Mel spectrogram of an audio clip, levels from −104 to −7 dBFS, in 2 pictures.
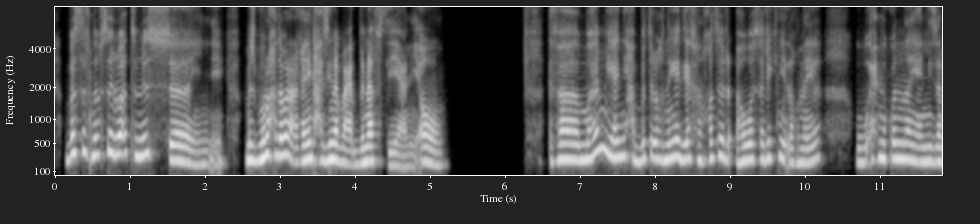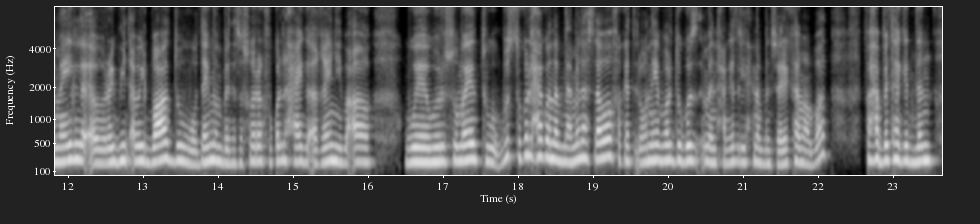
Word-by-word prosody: بس 335 +7 +3
في 305 -4 0
نفس 310 +3 0
الوقت 325 -2 +3
مش 325 0 -1
يعني 210 -4 0 0.3
مش 235 0 +4
باروح 270 +8 +5
أدور 305 0 +6
على 230 - +3
الأغاني 230 +3 +4
الحزينة 245 -1 +4
بع 210 -5 +2
بنفسي 215 0 +1
يعني، 155 +2 -6
آه. 185 -5 0 1.4
فالمهم 245 - +3
يعني 275 +2 +2
حبيت 250 0 -2
الأغنية 255 +2 +2
دي 250 -2 +2
عشان 250 -2 -2
خاطر 260 +4 -1
هو 230 +4 +1
شاركني 260 +3 -2
الأغنية 210 +4 -4 0.4
وإحنا 240 +5 -2
كنا 255 -1 +1
يعني 220 -1 -1
زمايل 220 +3 +1
قريبين 210 +4 -1
أوي 230 0 0
لبعض، 230 +2 +3
ودايمًا 215 +1 -1
بنتشارك 200 +2 -4
في 220 - -12
كل 225 +2 -3
حاجة، 215 -3 -4
أغاني 215 +3 -1
بقى 215 +1 -3 0.4
و 215 +1 +2
ورسومات 230 +3 0
وبُص 230 - -4
كل 300 +2 -1
حاجة 285 +2 0
كنا 260 -3 +3
بنعملها 225 +4 -1
سوا، 260 +3 +2
فكانت 225 -5 -7
الأغنية 225 +4 -2
برضه 235 0 -1
جزء 230 +1 -2
من 220 - -3
الحاجات 200 +2 -7
اللي 210 -1 -5
إحنا 210 0 -6
بنشاركها 190 +3 -4
مع 190 -3 -4
بعض، 245 - -5 0.5
فحبيتها 240 0 0
جدًا، 230 0 0
230 Hz, 155 wpm, -25 LUFS, 215-255 Hz, 1.4 s, أدور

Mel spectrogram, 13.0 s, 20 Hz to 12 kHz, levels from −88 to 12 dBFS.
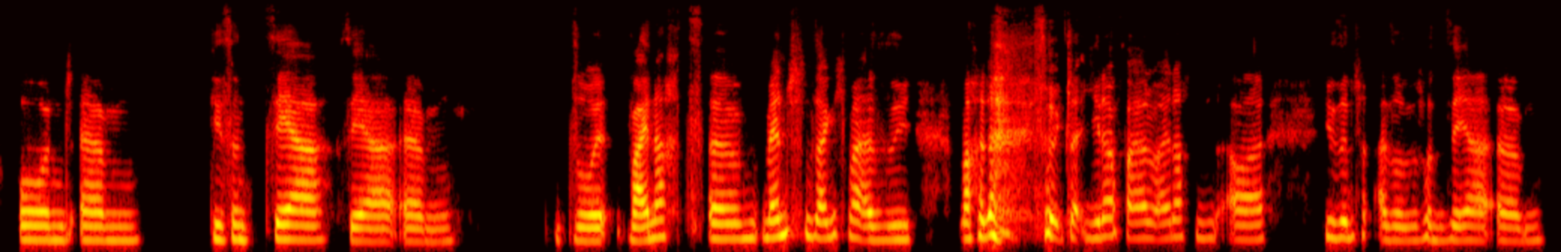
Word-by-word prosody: und 190 -1 +2
ähm, 185 0 -1 0.6
die 200 - +3
sind 190 -1 -1
sehr 195 -1 +4
sehr 170 -1 +1
ähm, 170 +1 -4 0.9
so 175 -2 +3 0.2
Weihnachts 190 +6 +3
ähm, 205 +1 +1
Menschen, 240 +3 +2
sage 215 +1 +2
ich 250 - -12
mal. 220 -1 +2
Also 185 0 0
sie 195 0 -3 0.3
machen 210 +3 +2
da 260 - +11 0.3
so, - - +2
klei - - -2
jeder 220 +3 -2
feiert 210 0 -3
Weihnachten, 215 +1 -7
aber 195 +1 -3 0.5
die 225 - -3
sind 220 +2 -1
sch 255 - -10
also 185 -1 -5
schon 185 -1 -7
sehr 185 -1 -2
ähm, 180 +1 -5
190 Hz, 145 wpm, -23 LUFS, 185-215 Hz, 0.9 s, da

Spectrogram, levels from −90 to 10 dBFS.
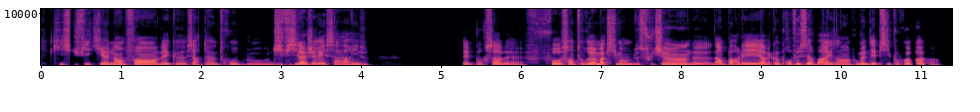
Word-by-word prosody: qu'il 120 - -8
suffit 140 +4 -6
qu'il 135 - -2
y - - +2
ait - - +2
un 125 - +2
enfant 140 +4 +3
avec, 130 0 -1
heu, 125 -2 -2
certains 130 +1 -3
troubles 145 0 -4
ou 120 0 -6
difficiles 130 +3 0
à 125 - +6
gérer. 150 +5 +1
Ça 135 -3 -4
arrive 135 +1 -1 1.2
et - - -2
pour 125 +1 -9
ça, 145 0 +2
beh, 130 - -3 0.2
f - - -19
faut 130 -1 +4
s'entourer 130 +2 +1
au 130 - +5
maximum 130 +2 +1
de 125 - -4
soutien, 130 +1 +1
de 110 -4 -2
d'en 110 +3 +1
parler 130 +2 +2
avec 115 -1 +1
un 115 - +2
professeur, 125 +1 +1
par 115 -2 +3
exemple, 130 +1 0
ou - - -3
même 130 -1 +4
des 130 0 +2
psys. 145 +3 -5
Pourquoi 125 0 -2
pas? 145 +1 +1
Quoi. 145 - -12
130 Hz, 225 wpm, -25 LUFS, 125-135 Hz, 1.2 s, à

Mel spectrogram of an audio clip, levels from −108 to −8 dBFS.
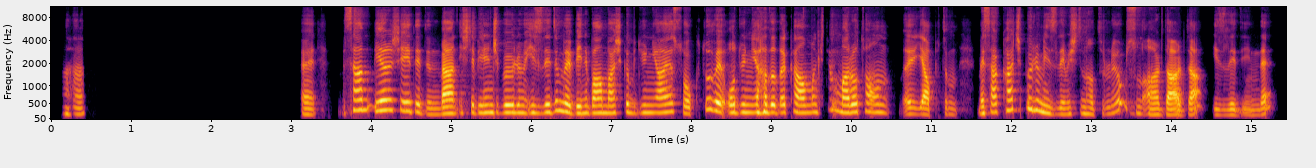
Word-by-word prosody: Hı 185 - -9
hı. 175 +1 -10 2.7
Evet, 170 -2 -4 0.3
sen 295 +1 +1
bir 275 - +3
ara 295 +1 +6
şey 265 -3 -1
dedin, 175 -7 -4
"Ben, 195 +1 +7
işte, 215 +1 -6
1'inci 220 0 -2
bölümü 220 -1 +3
izledim 225 +6 -1
ve 235 -3 +4
beni 200 +1 +1
bambaşka 210 +2 +1
bir 205 - -15
dünyaya 220 +2 -1
soktu 240 - -5
ve 260 -2 +8
o 225 0 +1
dünyada 225 0 +2
da 225 - +2
kalmak 225 -2 +1
için 300 -1 -12
maraton, 230 0 +2 0.2
eee, 175 - +1
yaptım." 170 -1 -3 0.2
Mesela 225 +5 -1
kaç 290 +4 -2
bölüm 295 -6 +2
izlemiştin 175 -1 -5
hatırlıyor 180 - -7
musun 350 - -13
art 165 0 -3
arda 160 +1 +3
izlediğinde? 150 - -7
215 Hz, 145 wpm, -22 LUFS, 180-235 Hz, 2.7 s, ve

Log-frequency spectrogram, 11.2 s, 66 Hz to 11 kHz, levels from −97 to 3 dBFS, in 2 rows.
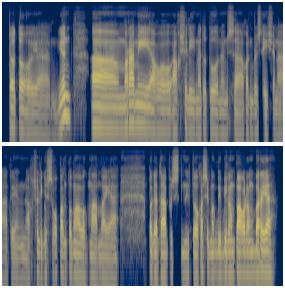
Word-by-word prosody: Totoo 115 -5 -1
yan, 95 -1 -9
yun, 170 +9 +4 0.4
ah, 120 -1 +5
marami 130 +1 +3
ako 110 -1 -1
actually, 110 +1 -4
natutunan 105 -1 -7
sa 100 -2 -4
conversation 100 0 -8
natin. 95 0 -9
Actually, 95 -1 -8
gusto 115 - -3
ko - - -22
pang 115 -1 -1
tumawag 105 -3 -1
mamaya, 100 -1 -3 0.6
pagkatapos - - +1
nito, 110 0 -3
kasi 115 - +1
magbibilang 115 +1 -2
pa 115 - +10
ako 120 0 +4
ng 115 0 -3
barya. 120 -1 +6
110 Hz, 135 wpm, -25 LUFS, 100-120 Hz, 0.6 s, pa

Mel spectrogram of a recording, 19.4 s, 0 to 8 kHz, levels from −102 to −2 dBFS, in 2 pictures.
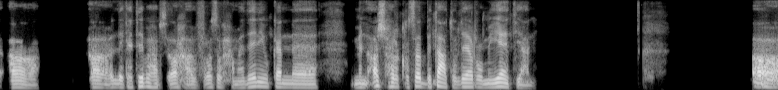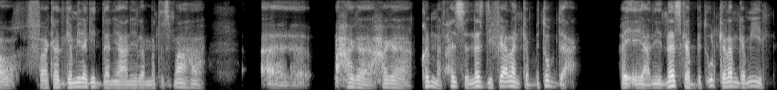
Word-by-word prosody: آه، 105 -4 +2 0.7
آه 110 -2 +2
اللي 115 -1 -2
كاتبها 130 +1 -1
بصراحة 115 -2 -1
أبو 100 - -4
فراس 115 +2 -6
الحمداني 125 +7 -3
وكان 120 -2 -1 0.8
من - - -4
أشْهر - - +3
القَصائِد - - 0
بتاعته - - +3
اللي 115 +5 -2
هي 125 - +4
الروْمِيَّات 120 +1 +1
يعني. - - -6 2.7
آه - - +5 0.3
فكانت 115 +1 -1
جميلة 135 +2 +2
جدًا 125 -5 -3
يعني 100 0 -2
لمّا 100 0 -6
تسمعها 110 -6 -4 0.7
آآ - - -4 0.5
حاجة 115 -7 +1
حاجة 105 -7 -2
قِمَّة 145 -2 -1
تحس 145 -5 +1
الناس 145 +7 +3
دي 125 - -5
فعلًا 150 +1 +5
كانت 110 -6 -6
بِتبْدع، 165 -5 -3 0.6
يعني 110 +1 +2
الناس 155 +7 +6
كانت 195 - +2
بتقول 175 - -3
كلام 145 -2 +3
جميل. 145 +5 -3
115 Hz, 125 wpm, -24 LUFS, 105-135 Hz, 2.7 s, الناس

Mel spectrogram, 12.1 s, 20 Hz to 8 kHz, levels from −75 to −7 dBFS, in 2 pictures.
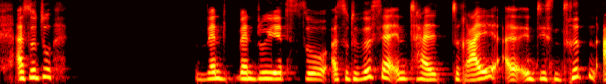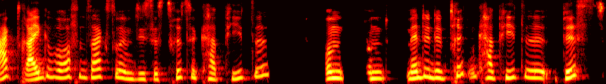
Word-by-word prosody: Also, 265 +3 +4
du 280 +2 -2 1.5
wenn 220 +4 +2
d 210 - -12
wenn 220 -1 +3
du 225 - 0
jetzt 215 -1 +2
so 205 -2 0
also, 205 +3 -2
du 210 -1 -3
wirst 275 +3 +1
ja 250 - +6
in 220 0 0
Teil 190 -3 +1
3 200 +3 +4
äh, 190 - +2
in 210 - +1
diesen 215 -2 -4
3. 280 +2 -2
Akt 290 -5 +2
reingeworfen, 260 +7 +2
sagst 280 +1 -2
du, - - -3
in 225 -4 -1
dieses 200 -1 -5
3. 255 +4 -4
Kapitel 220 - -5 0.6
und 240 +1 +4 0.3
und 230 +1 -2
wenn 230 +3 +3
du 290 - 0
in 260 - +1
dem 245 -2 0
3. 325 +8 -4
Kapitel 250 -1 -2
bist 255 +8 +1
230 Hz, 180 wpm, -24 LUFS, 210-260 Hz, 1.5 s, ja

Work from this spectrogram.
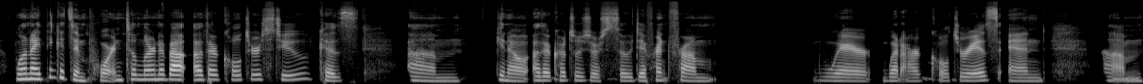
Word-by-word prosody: When 245 +1 +4
I 250 -1 +9
think 325 +6 -5
it's 300 -7 +1
important 180 +1 0
to 235 - +1
learn 225 0 +2
about 225 -1 +8
other 220 +1 +2
cultures 220 +2 -3
too, 225 +4 -3
'cause, 170 -2 0 0.5
um, 160 -4 -5 0.4
you 210 - 0
know, 160 -3 0
other 185 -1 +1
cultures 190 -1 -3
are 165 - -3
so 170 +2 -1
different 175 +3 -1
from 160 -2 -2 1.0
where 170 -3 0
what 170 -1 -2
our 160 +1 -3
culture 175 0 -2
is, 185 +4 +4
and, 155 -1 -3 0.6
um, 80 0 -5
180 Hz, 145 wpm, -24 LUFS, 165-220 Hz, 1.0 s, I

